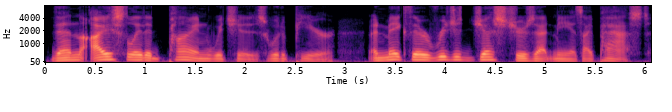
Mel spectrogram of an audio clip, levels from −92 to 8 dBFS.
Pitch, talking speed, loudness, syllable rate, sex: 110 Hz, 160 wpm, -20 LUFS, 4.5 syllables/s, male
